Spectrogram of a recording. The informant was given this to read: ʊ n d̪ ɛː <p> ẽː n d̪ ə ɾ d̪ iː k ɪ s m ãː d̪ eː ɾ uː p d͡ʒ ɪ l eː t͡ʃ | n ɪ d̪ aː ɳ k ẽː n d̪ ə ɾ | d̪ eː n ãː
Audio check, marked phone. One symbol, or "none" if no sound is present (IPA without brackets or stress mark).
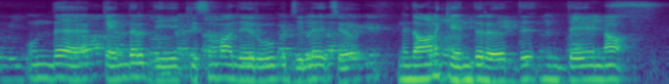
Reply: k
